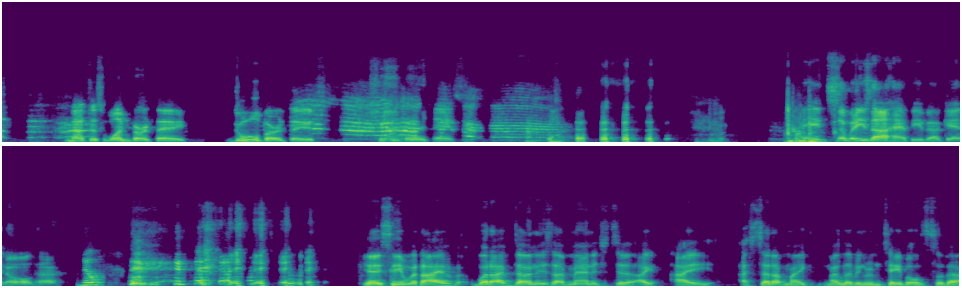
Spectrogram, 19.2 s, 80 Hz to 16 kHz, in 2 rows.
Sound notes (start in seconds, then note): 2.8 child crying; 10.9 laughter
